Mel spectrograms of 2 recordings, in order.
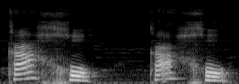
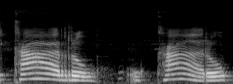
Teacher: quando eu tenho os dois erres juntos aí ele fica com som mais arrastado vocês vão notar que ao invés do som sair da ponta da língua o som vai sair lá do fundo da garganta carro carro diferente de caro o caro quando eu falo caro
